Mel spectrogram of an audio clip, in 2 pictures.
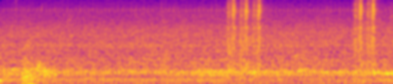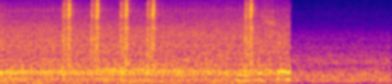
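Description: A string of sharp clicks in small groups, about ten in all, over a steady hiss and low hum. Everything drops away suddenly near the end.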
